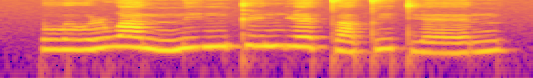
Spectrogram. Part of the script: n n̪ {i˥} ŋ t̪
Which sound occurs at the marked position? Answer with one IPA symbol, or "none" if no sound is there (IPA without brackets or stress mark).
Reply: i˥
